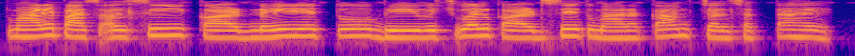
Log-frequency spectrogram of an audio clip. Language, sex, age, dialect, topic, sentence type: Hindi, female, 18-24, Awadhi Bundeli, banking, statement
